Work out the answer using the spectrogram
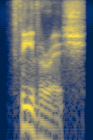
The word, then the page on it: feverish: British English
